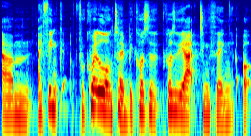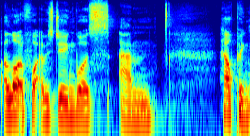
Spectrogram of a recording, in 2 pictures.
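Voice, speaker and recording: A woman speaks with a Scottish accent in a very clean recording with a silent background. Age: 40s. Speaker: writer, performer and creative director. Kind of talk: interview.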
